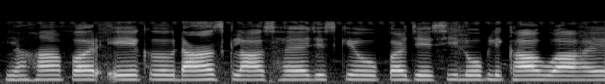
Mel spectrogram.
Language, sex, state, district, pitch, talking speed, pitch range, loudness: Hindi, female, Chhattisgarh, Raipur, 215 Hz, 130 wpm, 210-220 Hz, -16 LUFS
